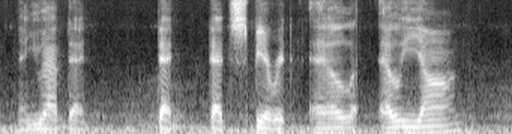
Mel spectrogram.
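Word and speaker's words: עליון: When you read in like ancient Hebrew literature, and you have that spirit Elyon, pronounced Elion, like alien.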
